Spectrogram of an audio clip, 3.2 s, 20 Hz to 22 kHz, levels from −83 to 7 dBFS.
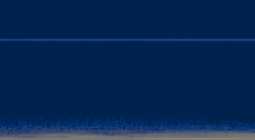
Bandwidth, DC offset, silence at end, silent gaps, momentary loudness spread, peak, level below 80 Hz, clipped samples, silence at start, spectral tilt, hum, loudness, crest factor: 16 kHz; under 0.1%; 0 s; none; 6 LU; -28 dBFS; -60 dBFS; under 0.1%; 0 s; -10 dB/octave; none; -38 LUFS; 10 dB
